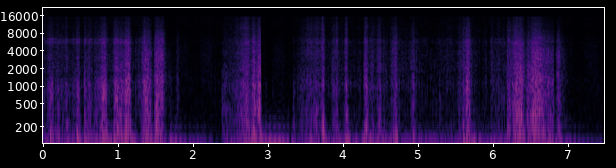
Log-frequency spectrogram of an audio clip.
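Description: A paint brush is brushed across the black foam windscreen on a Rode microphone. Repeated soft, scratchy swishing strokes come through as deep, muffled rumbling and brief broadband bursts, with a short quieter gap near the middle.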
